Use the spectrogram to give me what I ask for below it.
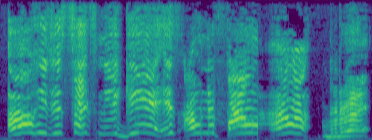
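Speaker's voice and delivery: flustered by the text; nervous excitement. Real, not acted. Reacting to his text.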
